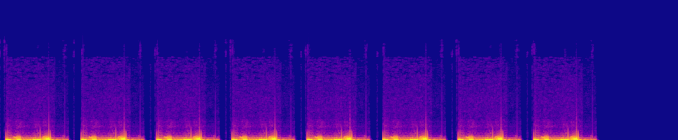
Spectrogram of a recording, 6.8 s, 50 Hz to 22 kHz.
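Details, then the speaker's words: Two-component pericardial friction rub, with only systolic and diastolic components and no presystolic one: regular scratchy, grating heart sounds at about 80 a minute. "if there is a two component friction rub you will hear only the systolic and the diastolic components"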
